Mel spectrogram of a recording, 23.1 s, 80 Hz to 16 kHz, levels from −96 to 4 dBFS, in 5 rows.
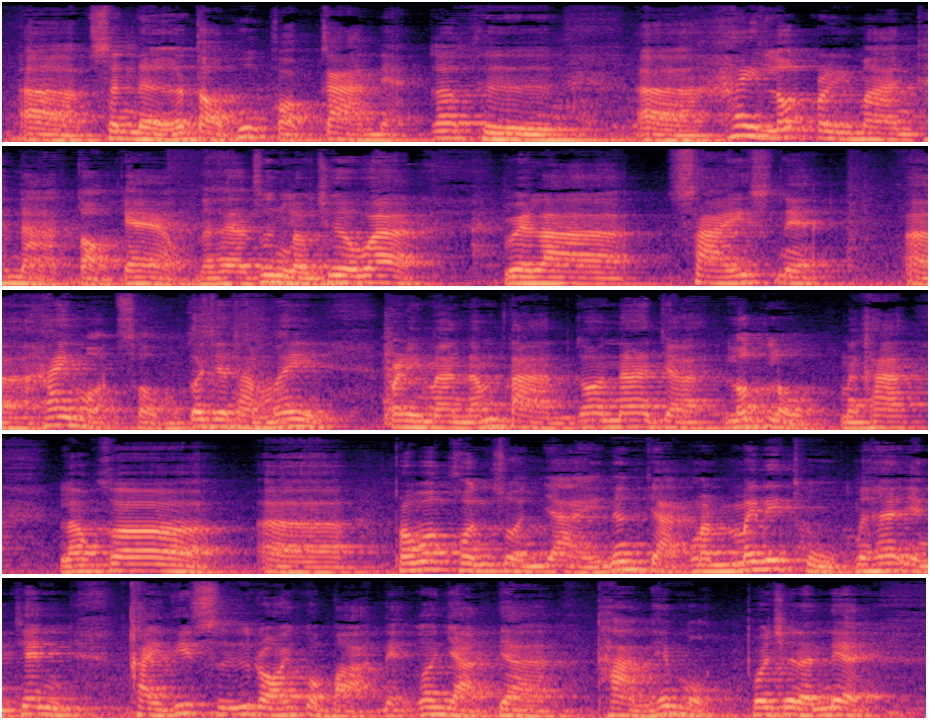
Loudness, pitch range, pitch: -18 LUFS, 145-175 Hz, 160 Hz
